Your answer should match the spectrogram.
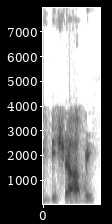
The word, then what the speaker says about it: DiSchiavi: it's just s-t-e-v-e and my last name is spelled d-i-s-c-h-i-a-vs Invicta I so it's Ashley bishabi uh and there's a picture of me in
